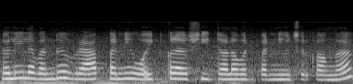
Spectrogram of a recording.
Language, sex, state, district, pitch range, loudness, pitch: Tamil, female, Tamil Nadu, Namakkal, 235-265 Hz, -14 LUFS, 250 Hz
